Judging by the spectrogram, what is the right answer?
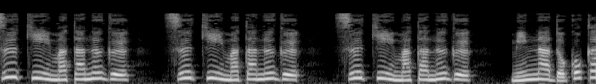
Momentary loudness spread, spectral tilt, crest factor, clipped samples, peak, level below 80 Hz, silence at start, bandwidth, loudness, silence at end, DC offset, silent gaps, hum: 7 LU; -5 dB/octave; 12 dB; under 0.1%; -2 dBFS; -52 dBFS; 0 s; 12 kHz; -15 LUFS; 0 s; under 0.1%; none; none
